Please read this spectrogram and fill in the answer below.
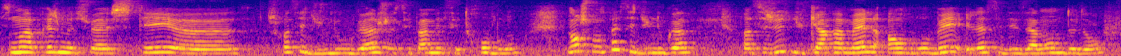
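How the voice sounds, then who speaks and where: The speech runs at a fairly quick pace with fairly even intonation, noticeable background noise underneath. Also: woman, high pitch for a woman. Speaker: vlogger. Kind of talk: casual vlog chat. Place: home room.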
